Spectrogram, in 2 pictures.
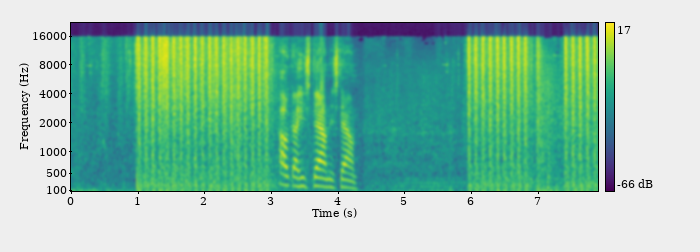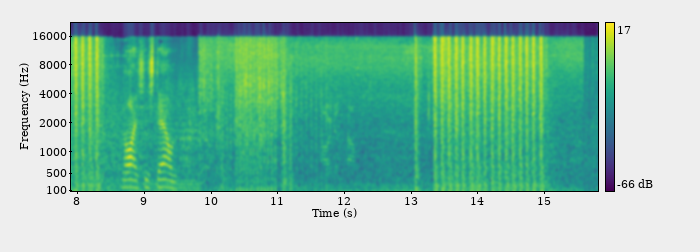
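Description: A machine gun fires in rapid bursts close by.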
